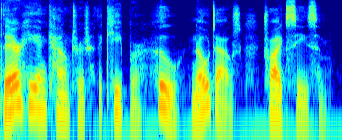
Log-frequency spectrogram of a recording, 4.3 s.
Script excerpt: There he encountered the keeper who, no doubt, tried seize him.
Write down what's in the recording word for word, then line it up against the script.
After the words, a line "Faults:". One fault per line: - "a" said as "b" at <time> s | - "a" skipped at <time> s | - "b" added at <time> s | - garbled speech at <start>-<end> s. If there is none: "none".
There he encountered the keeper who, no doubt, tried seize him.
Faults:
none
